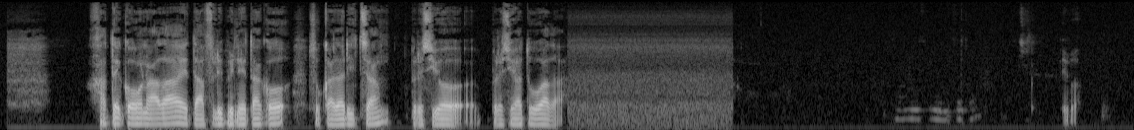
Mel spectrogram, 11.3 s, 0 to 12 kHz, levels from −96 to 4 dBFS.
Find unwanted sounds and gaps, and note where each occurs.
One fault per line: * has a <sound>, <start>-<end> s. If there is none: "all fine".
all fine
